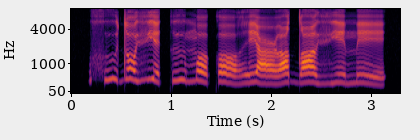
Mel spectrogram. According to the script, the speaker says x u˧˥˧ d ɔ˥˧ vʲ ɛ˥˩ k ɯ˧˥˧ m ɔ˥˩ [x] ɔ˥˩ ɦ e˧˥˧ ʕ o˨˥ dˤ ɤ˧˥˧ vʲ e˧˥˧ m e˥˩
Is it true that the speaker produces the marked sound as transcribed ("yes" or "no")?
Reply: no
